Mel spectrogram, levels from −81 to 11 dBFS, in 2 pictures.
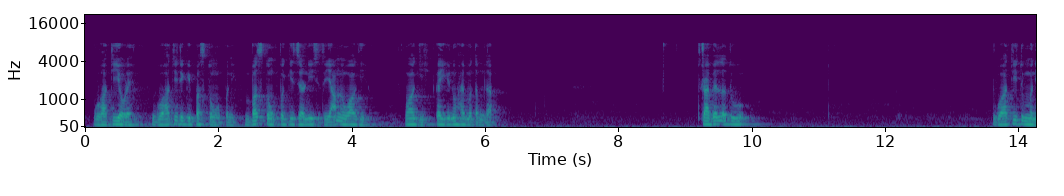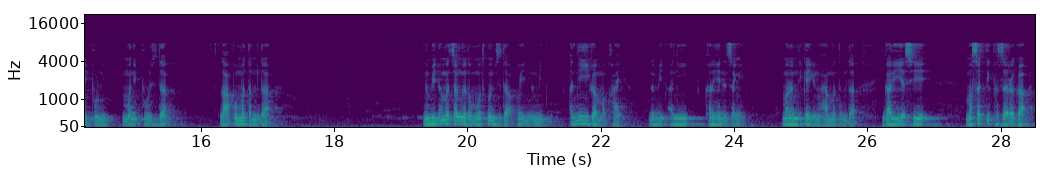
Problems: none marked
